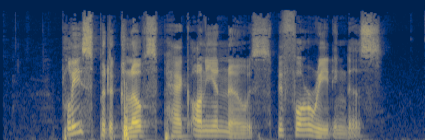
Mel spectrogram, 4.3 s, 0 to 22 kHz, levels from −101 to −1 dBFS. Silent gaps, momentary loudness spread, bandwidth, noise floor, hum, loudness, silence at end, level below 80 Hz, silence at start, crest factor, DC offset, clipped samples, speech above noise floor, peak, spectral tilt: none; 11 LU; 16 kHz; -68 dBFS; none; -25 LUFS; 0.45 s; -44 dBFS; 0.6 s; 22 dB; under 0.1%; under 0.1%; 43 dB; -4 dBFS; -3 dB/octave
